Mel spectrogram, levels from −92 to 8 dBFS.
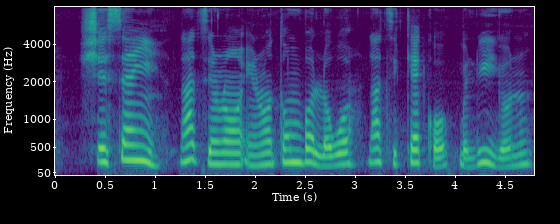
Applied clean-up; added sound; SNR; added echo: none; none; none; none.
